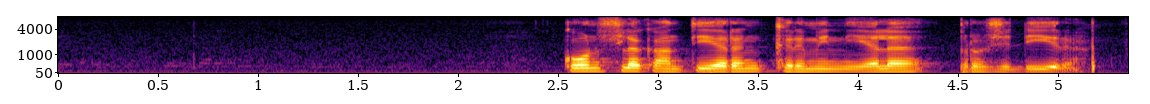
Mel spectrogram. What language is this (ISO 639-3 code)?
afr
